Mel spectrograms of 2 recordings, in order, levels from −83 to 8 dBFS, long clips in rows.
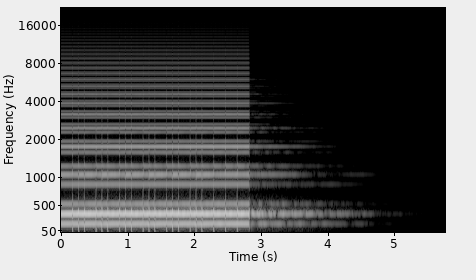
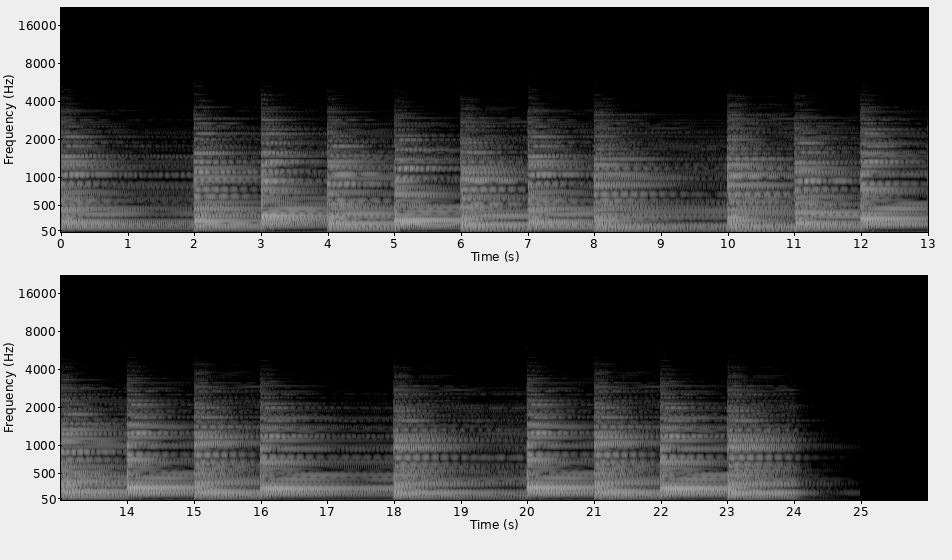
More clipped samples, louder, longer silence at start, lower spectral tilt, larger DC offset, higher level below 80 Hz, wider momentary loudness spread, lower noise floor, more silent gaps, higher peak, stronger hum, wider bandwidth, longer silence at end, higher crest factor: neither; first, -16 LUFS vs -33 LUFS; about the same, 0 s vs 0 s; second, -6.5 dB/octave vs -10.5 dB/octave; neither; first, -48 dBFS vs -62 dBFS; first, 19 LU vs 13 LU; about the same, -89 dBFS vs under -90 dBFS; neither; first, -8 dBFS vs -16 dBFS; neither; first, 10.5 kHz vs 5.4 kHz; first, 1.95 s vs 1.7 s; second, 10 dB vs 16 dB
